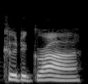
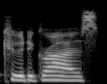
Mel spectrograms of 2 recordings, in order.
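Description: First: The final consonant of grâce is silent. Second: The final consonant of grâce is pronounced. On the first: It means a strike of fat. The speaker calls it wrong. "It's not coup de gras, which literally means a strike of fat" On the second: It means the finishing touch. The speaker calls it right. "because grâce is spelled G-R-A-C-E"

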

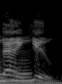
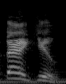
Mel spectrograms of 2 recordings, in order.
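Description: First: It is said politely, without attitude. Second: It is said with a sassy attitude.

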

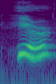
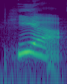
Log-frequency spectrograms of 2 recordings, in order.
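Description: First: It has an American accent with a strong R. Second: It has an Australian accent without a strong R. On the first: "the American accent with a strong R pronunciation" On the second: "in Australia, it is here"

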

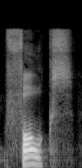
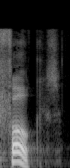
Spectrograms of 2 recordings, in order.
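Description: First: The L sound is clearly pronounced. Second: The L sound is silent. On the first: The speaker calls it wrong. "you don't say folks" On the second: The speaker calls it right. "you say folks"

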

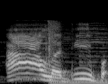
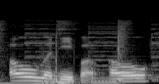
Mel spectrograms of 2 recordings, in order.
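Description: First: The name begins with a vowel other than 'oh'. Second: The name begins with a clear 'oh' sound. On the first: The speaker calls it wrong. "I have a problem with the way Ken says Oladipo. He says" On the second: The speaker calls it right. "It's Oladipo. O-L-A"

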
